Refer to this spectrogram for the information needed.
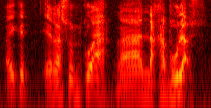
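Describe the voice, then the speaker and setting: A man's voice: on the high side, moderate pace, bright, forceful tone. A man with an Ilocano accent acting a scheming, excuse-making neighbour in a radio comedy drama. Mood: defensive.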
